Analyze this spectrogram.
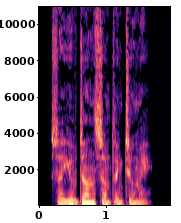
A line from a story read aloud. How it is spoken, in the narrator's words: he said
